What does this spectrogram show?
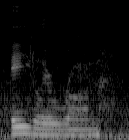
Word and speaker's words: aileron: bit it sounds like that's heavy Adler Ron Taylor Ron there we go I learned something mission accomplished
